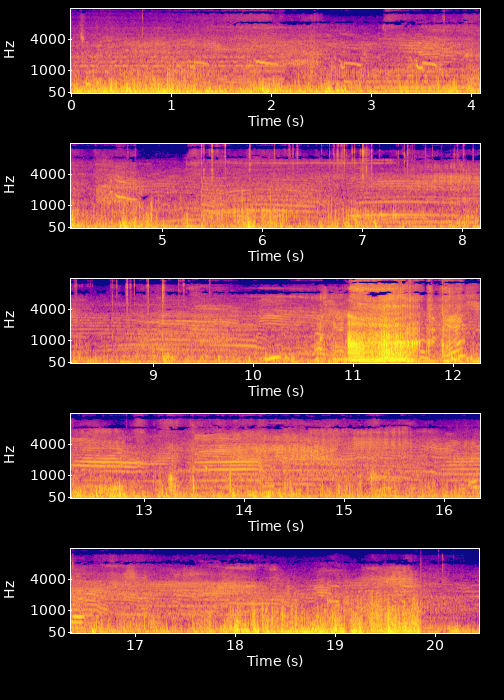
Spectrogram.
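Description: Cape fur seal pup calling while it is restrained on the sand, with repeated short calls rising and falling in pitch and one loud, harsh call about eleven seconds in.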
